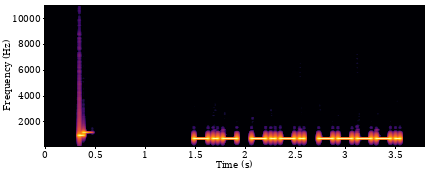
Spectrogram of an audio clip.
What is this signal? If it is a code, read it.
Morse code, heard as a keyed tone, about 25 wpm, 700 Hz. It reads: KC9
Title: USA Call Sign Prefixes - 25wpm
